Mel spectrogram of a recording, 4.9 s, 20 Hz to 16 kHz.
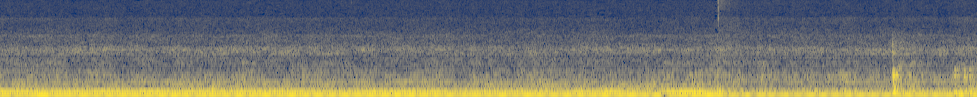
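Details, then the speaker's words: DIY spot welder joining two pieces of thin 20 gauge sheet metal through aluminum leads that get warm: steady low mains hum with no crackle of fusing metal, pieces not welding together. "like I said this is 20 gauge so this stuff is thin but see it's not even welding together"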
